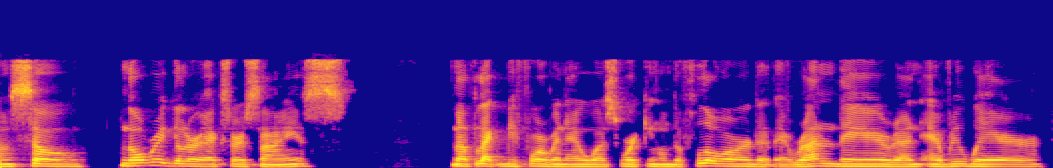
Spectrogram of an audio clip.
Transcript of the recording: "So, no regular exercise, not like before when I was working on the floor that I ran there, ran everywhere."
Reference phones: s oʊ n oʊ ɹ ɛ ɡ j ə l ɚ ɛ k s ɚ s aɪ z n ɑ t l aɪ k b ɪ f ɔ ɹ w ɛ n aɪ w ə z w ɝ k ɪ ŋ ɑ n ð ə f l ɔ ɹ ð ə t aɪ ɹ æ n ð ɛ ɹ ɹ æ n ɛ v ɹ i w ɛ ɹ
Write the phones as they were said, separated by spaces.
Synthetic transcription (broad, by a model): s oʊ n oʊ ɹ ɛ ɡ j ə l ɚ ɛ k s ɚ s aɪ s n ɑ t l aɪ k b ɪ f ɔ ɹ w ɛ n aɪ w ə s w ɝ k ɪ ŋ ɑ n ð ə f l ɔ ɹ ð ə t aɪ ɹ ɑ n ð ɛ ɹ ɹ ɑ n ɛ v ɹ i w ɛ ɹ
